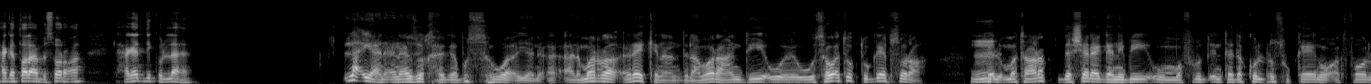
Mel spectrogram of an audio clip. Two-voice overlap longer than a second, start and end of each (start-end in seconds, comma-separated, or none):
none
